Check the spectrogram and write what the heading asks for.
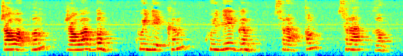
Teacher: Сонымен қатар П, К, Қ дыбыстарынан аяқталып, оған дауысты дыбыстың қосымшалары жалғанса, олар ұяңданады. Сәйкесінше П, Б-ға, К, Г-ға, Қ, Ғ дыбыстарына өзгертіледі.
